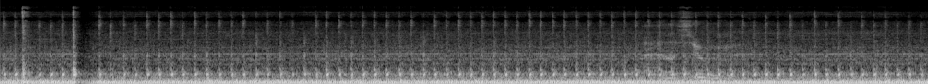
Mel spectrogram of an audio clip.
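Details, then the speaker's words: 2002 Chevy 1500 4x4, lifted with drivetrain turning: a sharp dry click about once a second over the engine drone, first thought to be from the transfer case, traced to a worn driveshaft universal joint. "there it is bad you joint"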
